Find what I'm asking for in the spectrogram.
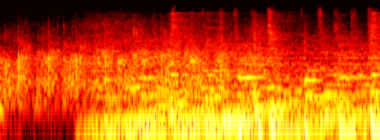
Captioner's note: applause; uplifting music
